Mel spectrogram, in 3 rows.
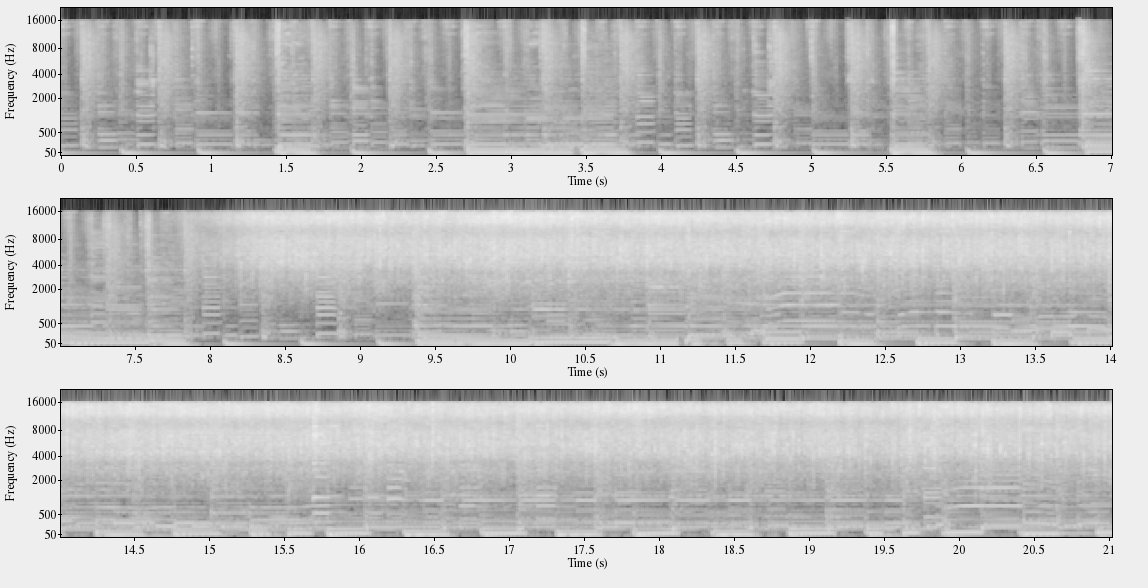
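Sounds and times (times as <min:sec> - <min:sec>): background music: 0:00.0 - 0:21.0
hot oil sizzling: 0:07.8 - 0:21.0.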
